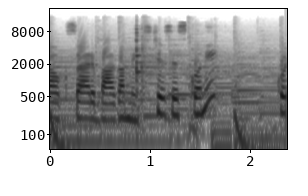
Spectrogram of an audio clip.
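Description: A woman speaking over steady background music.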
